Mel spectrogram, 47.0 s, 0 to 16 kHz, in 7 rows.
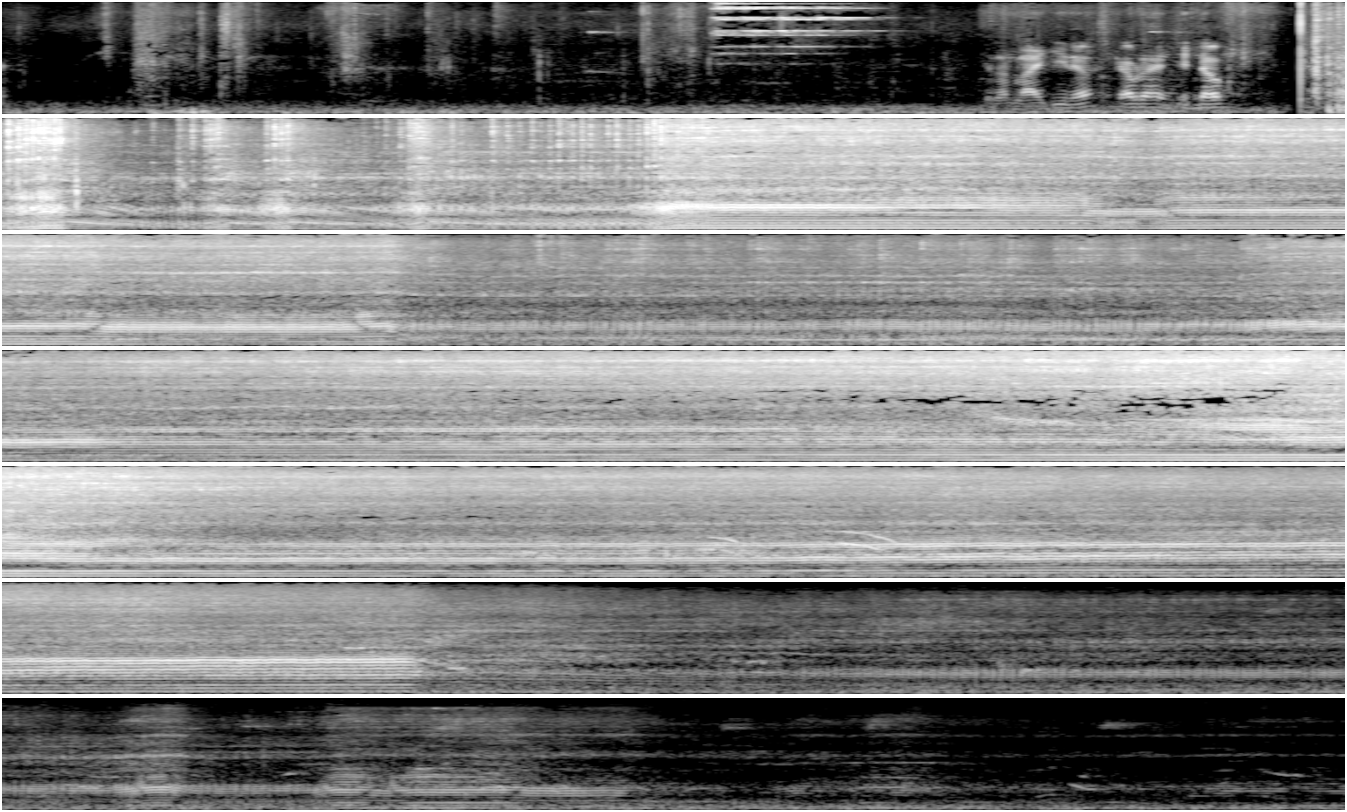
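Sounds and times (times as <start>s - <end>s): small motorcycle engine running: 6.5s - 47.0s.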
